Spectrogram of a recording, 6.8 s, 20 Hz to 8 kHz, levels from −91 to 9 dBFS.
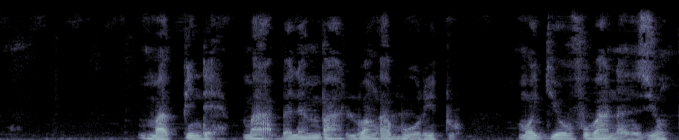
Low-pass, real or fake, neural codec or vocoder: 7.2 kHz; real; none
